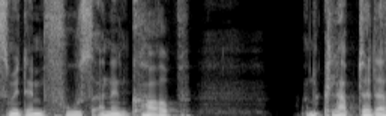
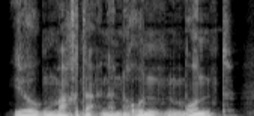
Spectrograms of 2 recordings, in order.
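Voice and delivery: plain reading voice

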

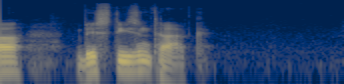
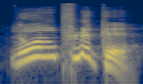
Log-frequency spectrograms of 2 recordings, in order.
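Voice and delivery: high, louder playful call; 5 dB louder than usual. A narrator's reading. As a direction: call down to her, teasing. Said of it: "rief er".

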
